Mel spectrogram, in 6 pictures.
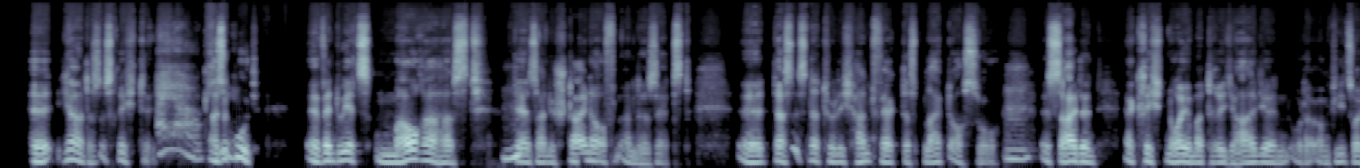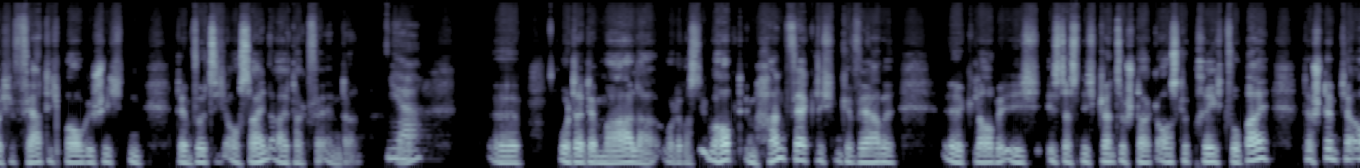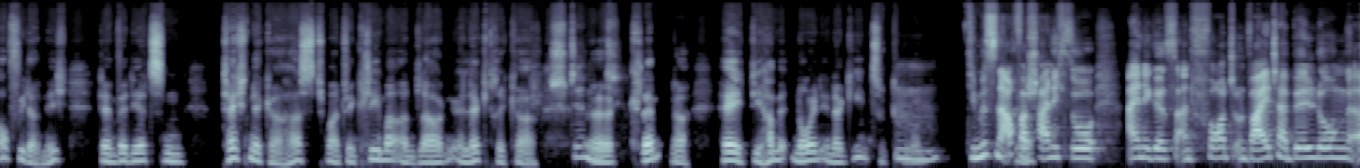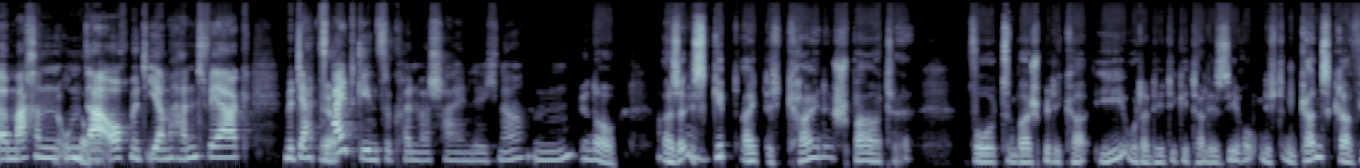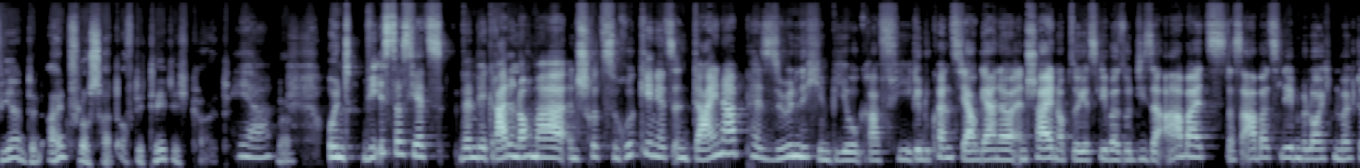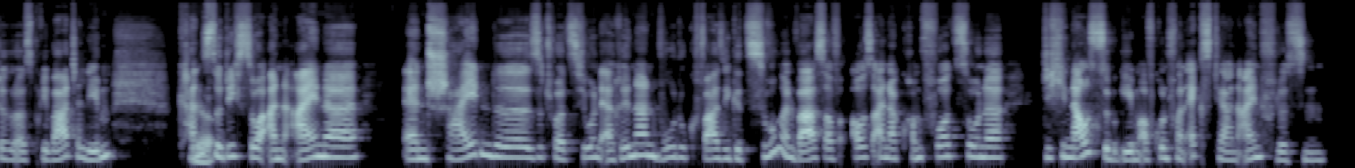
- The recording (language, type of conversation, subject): German, podcast, Welche Erfahrung hat dich aus deiner Komfortzone geholt?
- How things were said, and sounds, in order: other background noise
